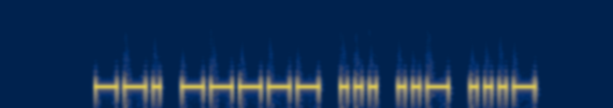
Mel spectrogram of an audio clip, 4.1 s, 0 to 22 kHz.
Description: Morse code, heard as a keyed tone, about 25 wpm, 700 Hz. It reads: G0SUV
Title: DXCC-100 Call Signs - 5 Characters - Repeated 2x - 25wpm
